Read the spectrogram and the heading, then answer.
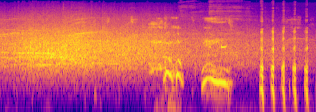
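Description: A dense wash of audience clapping fades, followed by a couple of hooting cheers, then five sharp, evenly spaced handclaps close out the burst.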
